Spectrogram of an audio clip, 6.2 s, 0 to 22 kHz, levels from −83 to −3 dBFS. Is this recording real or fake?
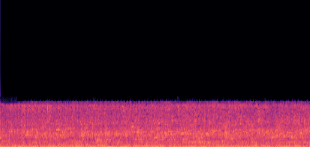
real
